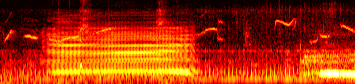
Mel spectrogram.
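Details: Fat cow among a tame herd driven in the afternoon, calling the female. A strong, drawn-out harmonic moo of roughly one and a half seconds, then the start of another lowing call, with faint bird whistles overhead.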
